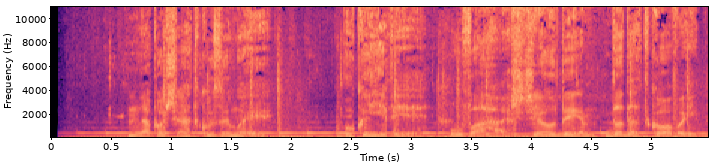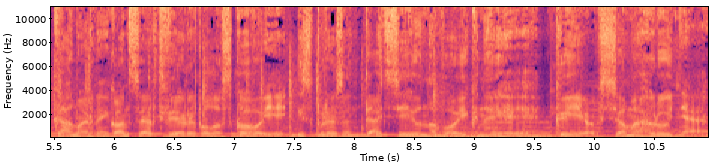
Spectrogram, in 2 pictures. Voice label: russian voice over male narration

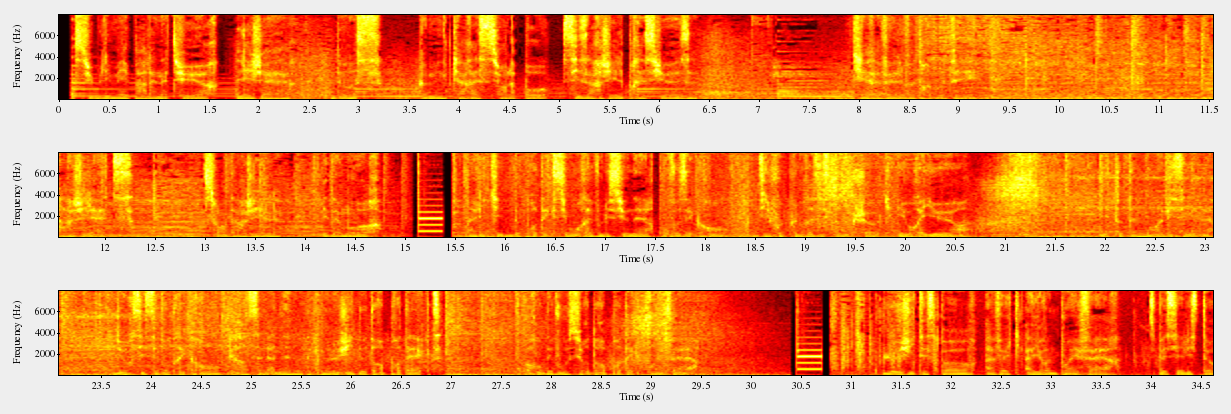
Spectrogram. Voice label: french voice over male commercial; fransizca seslendirme

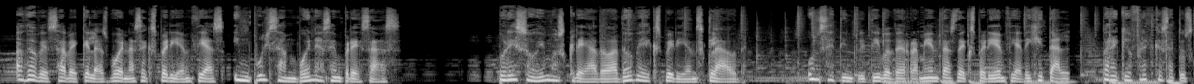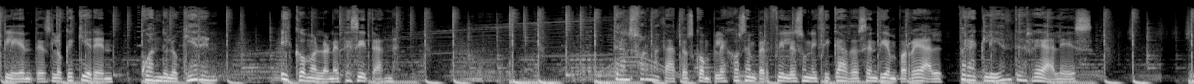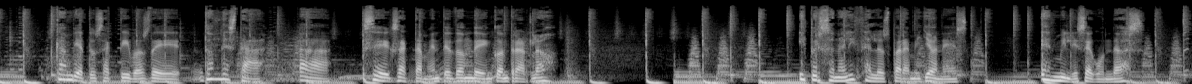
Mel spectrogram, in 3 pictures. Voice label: spanish voice over female commercial

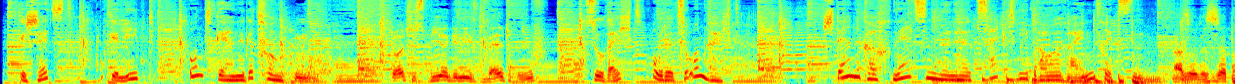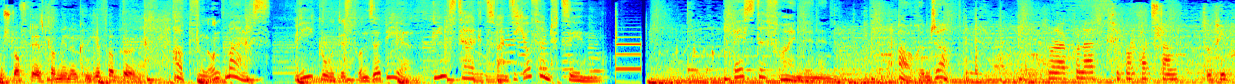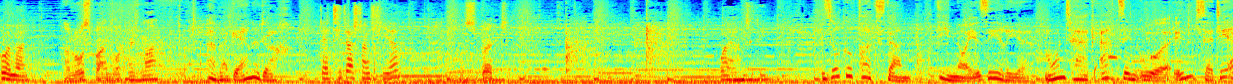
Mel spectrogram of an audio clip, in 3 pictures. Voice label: germany voice over female commercial; Almanca Seslendirme; Almanca Dublaj; BiberSA Prodüksiyon

